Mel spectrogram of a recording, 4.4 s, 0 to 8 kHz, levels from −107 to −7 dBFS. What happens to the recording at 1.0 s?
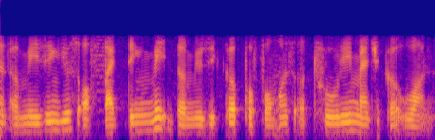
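Packets of the iLBC codec stream went missing from 0.95 to 1.06 s, about 90 ms, which fits three lost 30 ms frames; the decoder filled the gap by repeating the last pitch cycle blended with noise, so the sound turns into a held, slightly buzzy vowel before the voice returns right after. Throughout, the narrowband iLBC coding, likely at its 13.33 kbps mode, limits the band to roughly 200 Hz to 3.7 kHz and gives the speech a plainly rough, synthetic edge.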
